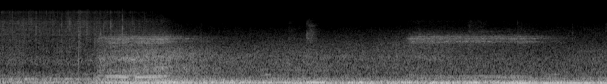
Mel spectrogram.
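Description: Traffic rumbles along a street outdoors.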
